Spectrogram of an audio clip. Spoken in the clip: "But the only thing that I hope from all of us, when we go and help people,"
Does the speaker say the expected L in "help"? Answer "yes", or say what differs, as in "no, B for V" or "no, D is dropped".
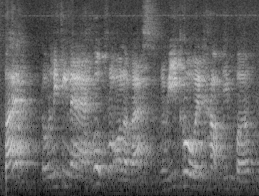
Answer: no, L is dropped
